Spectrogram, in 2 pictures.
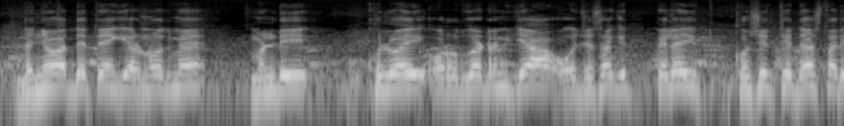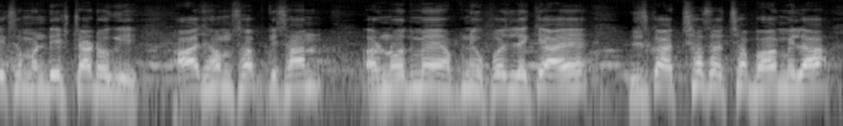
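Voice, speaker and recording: A man gives a public statement as a farmer. His voice is high-pitched, and a crowd is clearly audible around him outdoors. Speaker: farmer interviewee. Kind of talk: public statement to a news camera. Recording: busy outdoor crowd noise.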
